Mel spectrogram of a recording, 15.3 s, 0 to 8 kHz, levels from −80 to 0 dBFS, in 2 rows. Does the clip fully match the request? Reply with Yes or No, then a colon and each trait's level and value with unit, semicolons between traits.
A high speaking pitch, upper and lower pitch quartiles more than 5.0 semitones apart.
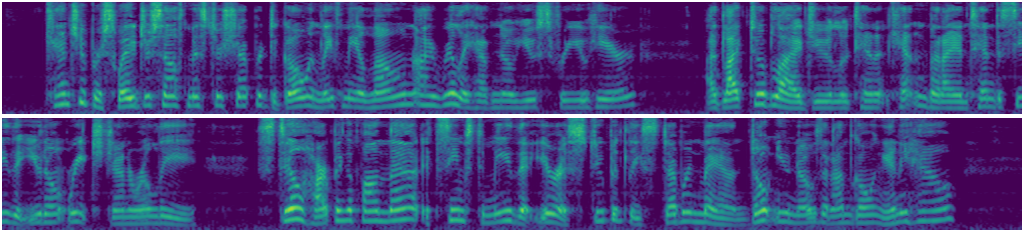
Yes: high, 215 Hz; wide, 5.4 semitones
